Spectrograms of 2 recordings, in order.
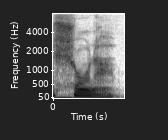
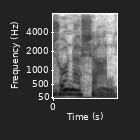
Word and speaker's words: Xiaona: Tischtennis, Shan, so, und die wird geschrieben X-I-A-O-N-A, Xiaona. Und ich glaube, das wird ausgesprochen Shona, meine ich. – Oh. – In Erinnerung zu haben. Mhm. Shona Shan hieß die.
